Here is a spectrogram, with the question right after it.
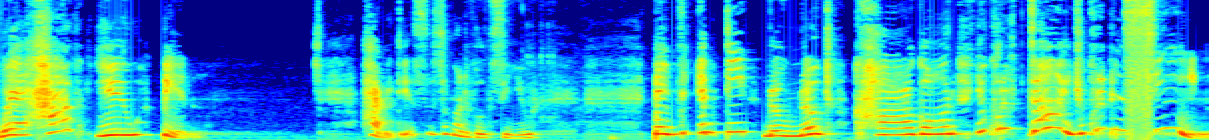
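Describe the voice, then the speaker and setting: Using a put-on character voice in a British accent, a woman talks very slowly at an extremely high pitch, leaving long, frequent pauses. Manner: frantic, scolding.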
